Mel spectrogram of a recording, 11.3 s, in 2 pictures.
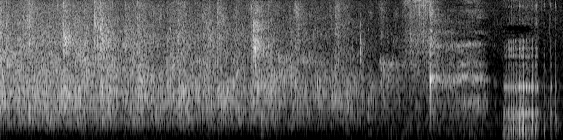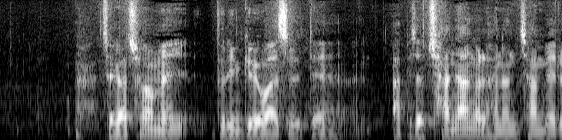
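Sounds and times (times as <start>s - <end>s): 
audience applauding: 0.0s - 4.6s
speech: 5.0s - 5.4s, 6.7s - 11.2s.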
